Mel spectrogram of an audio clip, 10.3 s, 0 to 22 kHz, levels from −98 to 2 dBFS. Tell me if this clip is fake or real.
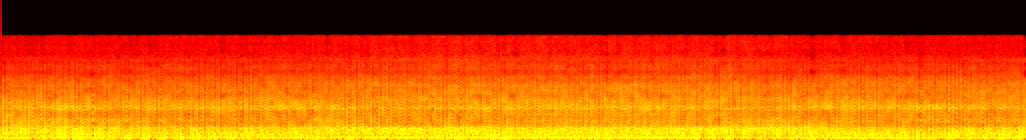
fake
